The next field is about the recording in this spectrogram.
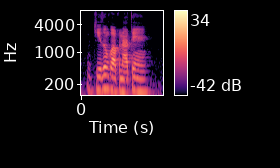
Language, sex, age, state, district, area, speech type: Urdu, male, 30-45, Delhi, South Delhi, urban, spontaneous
